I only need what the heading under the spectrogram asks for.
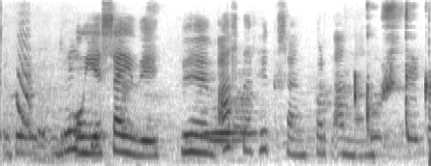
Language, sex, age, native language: Icelandic, female, 13, Icelandic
